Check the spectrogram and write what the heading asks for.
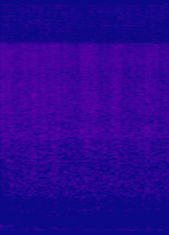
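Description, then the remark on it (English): Steady rain falling, a dense continuous hiss of drops with no breaks, even in loudness, with no voices over it. “That's well, still the I mean, rain.”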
